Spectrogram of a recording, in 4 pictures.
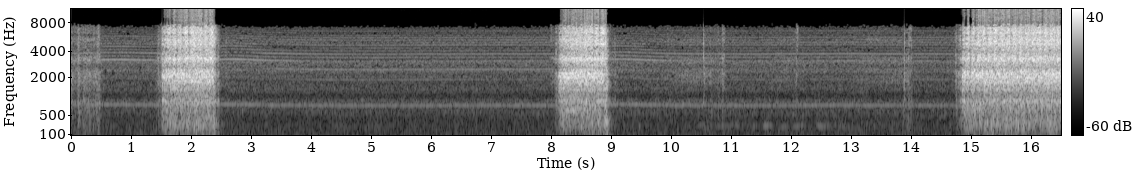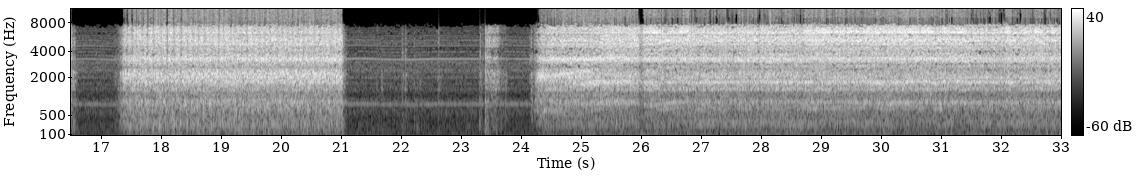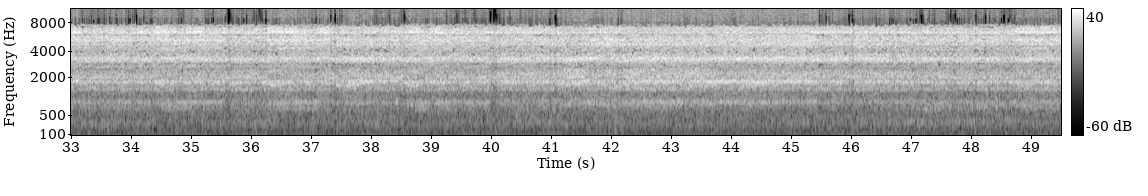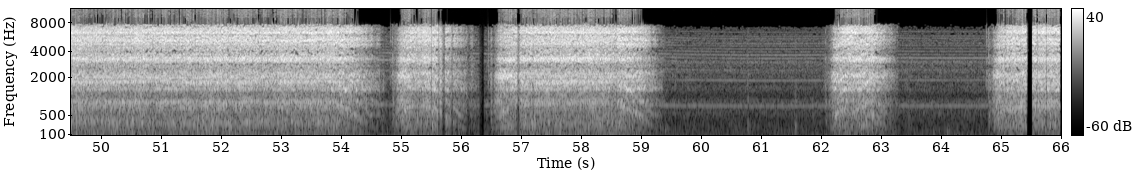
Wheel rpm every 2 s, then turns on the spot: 30, 60, 0, 0, 80, 0, 0, 60, 90, 170, 130, 0, 140, 230, 230, 230, 230, 230, 230, 230, 230, 220, 230, 230, 230, 230, 230, 80, 130, 90, 0, 60, 110.
none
